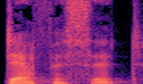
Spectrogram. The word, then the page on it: deficit: American English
